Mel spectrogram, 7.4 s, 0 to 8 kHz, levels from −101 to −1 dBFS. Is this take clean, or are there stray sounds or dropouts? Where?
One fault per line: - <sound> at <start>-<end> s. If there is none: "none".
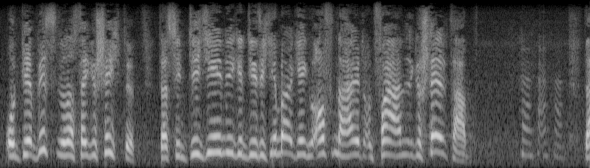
- laugh at 6.3-7.1 s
